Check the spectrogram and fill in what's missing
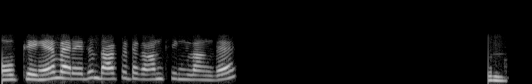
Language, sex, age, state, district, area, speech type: Tamil, female, 45-60, Tamil Nadu, Mayiladuthurai, rural, conversation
